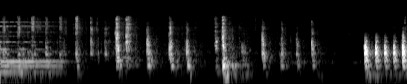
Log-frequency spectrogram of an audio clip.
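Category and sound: impact, knock on a door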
